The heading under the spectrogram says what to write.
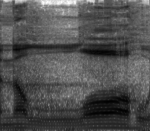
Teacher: لفظ اللہ کو موٹا ادا کریں گے، اس سے پہلے حرف پر زبر ہے۔ مد اصلی ہے۔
